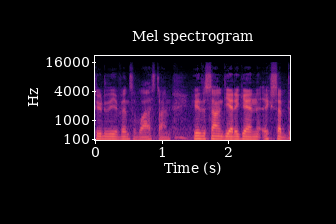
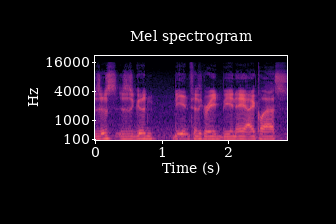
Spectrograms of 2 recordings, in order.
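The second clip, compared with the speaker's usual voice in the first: put-on character voice, slower; 4 dB quieter than usual. Trying out voices to read something aloud, doing a Gritty voice. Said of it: "This is Gritty".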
